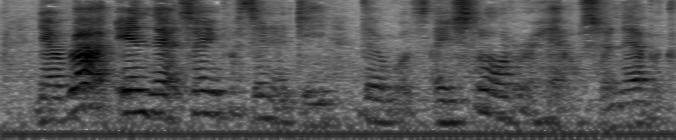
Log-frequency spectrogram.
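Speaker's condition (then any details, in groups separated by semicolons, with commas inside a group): Parkinson's; onset many years earlier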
